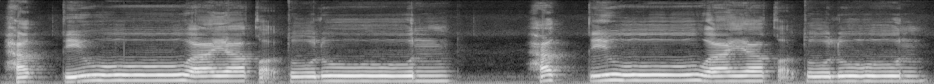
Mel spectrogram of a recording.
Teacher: Tanwin masuk ke waw, tapi tidak sempurna masuk ke waw, masih ada bunyi tanwinnya. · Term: idgham naqish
